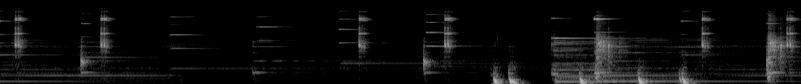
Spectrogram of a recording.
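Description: Electronic music loop clips playing from Ableton Live: sparse, short bell-like tones at first. About five seconds in, a deep kick-drum pattern and a sustained chord come in.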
